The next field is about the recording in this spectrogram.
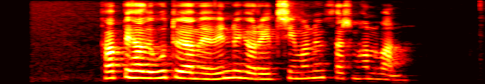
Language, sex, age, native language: Icelandic, female, 50-59, Icelandic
